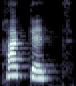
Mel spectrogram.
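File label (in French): "raquette", French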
